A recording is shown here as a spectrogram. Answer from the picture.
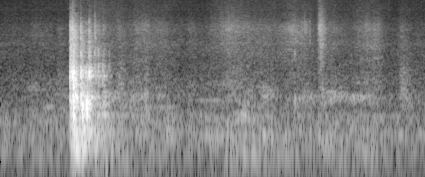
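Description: A plastic spatula is dropped into a plastic mixing bowl: one sharp clatter about a second in. Soft rustling follows as hands press and gather crumbly bread dough on the table, with a light tap near the end.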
